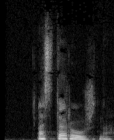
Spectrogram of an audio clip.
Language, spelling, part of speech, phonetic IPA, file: Russian, осторожно, adverb / adjective / interjection, [ɐstɐˈroʐnə], Ru-осторожно.ogg
- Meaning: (adverb) 1. carefully, cautiously, with caution, with care 2. guardedly, warily 3. prudently; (adjective) short neuter singular of осторо́жный (ostoróžnyj)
